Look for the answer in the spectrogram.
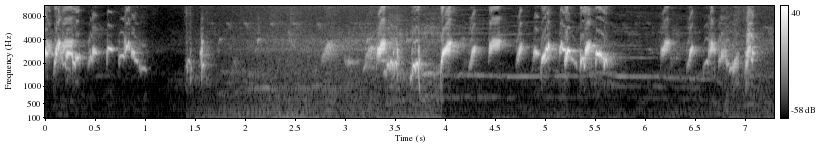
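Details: Singing duel between a caged red-whiskered bulbul and a phone playback on a mildly sunny day: lively clipped whistles in quick runs, a quieter stretch with low humming, then a dense run of bright notes.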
